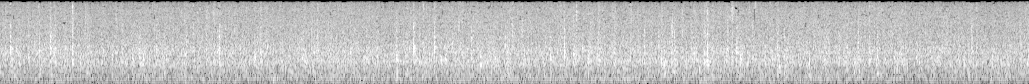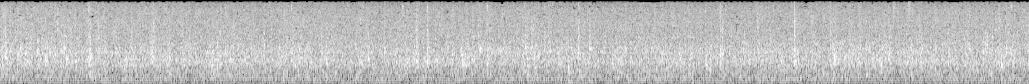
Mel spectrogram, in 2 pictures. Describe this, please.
It´s raining
atmo, atmos, atmospheric, background-sound, rain, raining, regen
